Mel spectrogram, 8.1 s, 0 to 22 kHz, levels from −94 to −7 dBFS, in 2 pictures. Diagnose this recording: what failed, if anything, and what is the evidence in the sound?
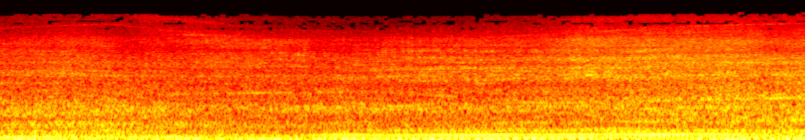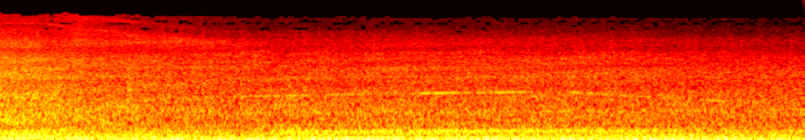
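A dull, gurgling graininess runs through the whole clip, with nothing above about 15.1 kHz and upper detail flickering in and out. The likely cause is MP2 compression at the codec stage, consistent with roughly 80 kbps, starving sub-bands of bits so they drop out or quantise coarsely.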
